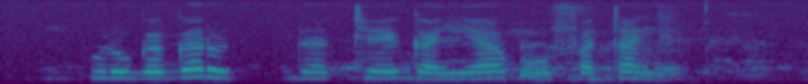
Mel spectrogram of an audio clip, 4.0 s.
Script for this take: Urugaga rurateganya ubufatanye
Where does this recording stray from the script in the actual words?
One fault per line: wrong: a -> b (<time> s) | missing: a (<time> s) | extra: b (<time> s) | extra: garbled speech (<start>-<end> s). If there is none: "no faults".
no faults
